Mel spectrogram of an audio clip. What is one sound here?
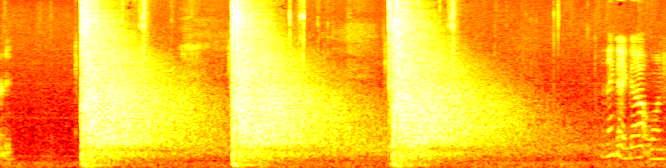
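A rifle fires three loud shots that echo and fade slowly.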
